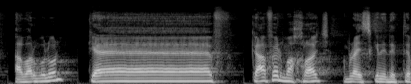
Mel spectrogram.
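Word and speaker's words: كاف: আবার বলুন কাফ। কাফের মাখরাজ আমরা স্ক্রিনে দেখতে পাচ্ছি। কাফের মাখরাজ হলো জিহ্বার গোড়া থেকে একটু আগে বাড়িয়ে তার বরাবর উপরে তালির সঙ্গে লাগিয়ে উচ্চারিত হয়।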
